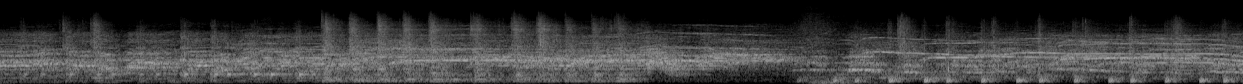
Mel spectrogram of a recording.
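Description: Samoan group performance: many voices singing and shouting together, with sharp unison hand claps at about four a second in the middle. After a break about two-thirds in, the singing continues over a steady low beat at about three a second.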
